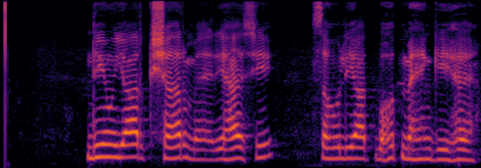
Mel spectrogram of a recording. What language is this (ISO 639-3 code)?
urd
